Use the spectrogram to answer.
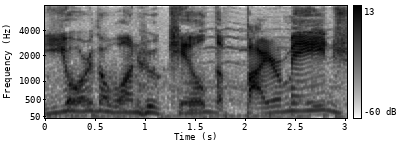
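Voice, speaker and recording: Clear background noise runs behind a man doing a put-on character voice. He keeps a medium pitch and a very slow pace. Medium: video game. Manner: sneering, confrontational.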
